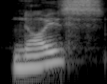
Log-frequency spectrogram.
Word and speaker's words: nós: Nós não falamos alemão. Nos is it? See, it's weird because like this guy pronounces nos as nós, nós, nós não falamos alemão.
